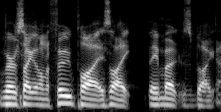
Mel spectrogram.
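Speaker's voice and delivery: normal talking voice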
